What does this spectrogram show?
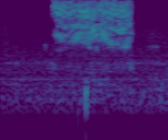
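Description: A single short burst of aerosol vegetable cooking spray, a steady bright hiss lasting under a second and fairly loud, with no talking. The spray is aimed over a sink onto diced potatoes on a paper plate.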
